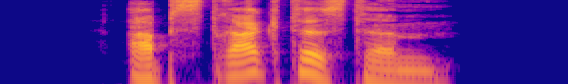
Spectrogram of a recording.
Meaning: strong dative masculine/neuter singular superlative degree of abstrakt
- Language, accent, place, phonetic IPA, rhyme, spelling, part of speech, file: German, Germany, Berlin, [apˈstʁaktəstəm], -aktəstəm, abstraktestem, adjective, De-abstraktestem.ogg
